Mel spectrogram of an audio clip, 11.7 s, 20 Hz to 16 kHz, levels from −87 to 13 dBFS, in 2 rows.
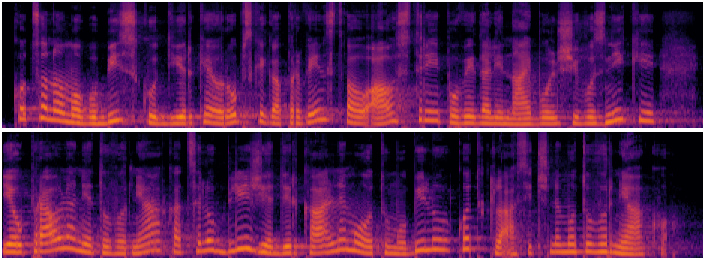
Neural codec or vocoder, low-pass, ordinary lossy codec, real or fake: vocoder, 44.1 kHz, 128 mel bands every 512 samples, BigVGAN v2; 14.4 kHz; Opus, 32 kbps; fake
